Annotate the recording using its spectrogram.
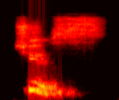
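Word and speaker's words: Tschüss: this by I think juice it's like tea is silent choose okay so over here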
